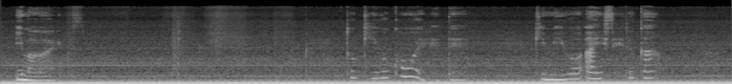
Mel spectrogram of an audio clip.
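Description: A young woman speaks softly and calmly close to a microphone.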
